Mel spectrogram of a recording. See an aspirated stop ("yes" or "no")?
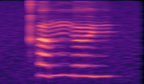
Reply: yes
